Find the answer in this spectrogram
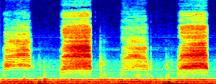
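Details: At a research-monitored nest box, wild barn owl parents deliver a rat to the nestlings; four long, rasping hiss-like screeches fill the recording, each about half a second, separated by brief pauses, with a faint low hum beneath.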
